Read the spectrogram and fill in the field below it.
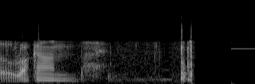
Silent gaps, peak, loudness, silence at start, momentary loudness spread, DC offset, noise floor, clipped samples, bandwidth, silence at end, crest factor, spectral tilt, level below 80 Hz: none; -12 dBFS; -33 LUFS; 0 s; 21 LU; under 0.1%; -60 dBFS; under 0.1%; 10 kHz; 0 s; 24 dB; -5.5 dB/octave; -70 dBFS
